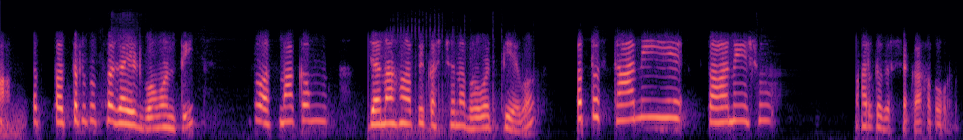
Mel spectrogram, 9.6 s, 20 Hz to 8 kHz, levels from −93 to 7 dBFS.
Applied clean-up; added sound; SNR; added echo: neural mask model DeepFilterNet 3.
